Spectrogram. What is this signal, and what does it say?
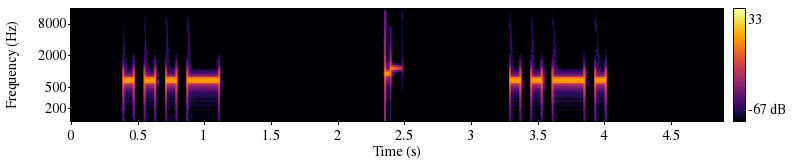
Morse code, heard as a keyed tone, about 15 wpm, 700 Hz. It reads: V F
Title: Single Character (Letter:Number:Punctuation:Prosign) 15wpm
